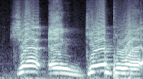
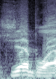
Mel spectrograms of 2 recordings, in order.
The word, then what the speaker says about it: Gibl: And Gibl almost said Giblet. I don't know why I'm mispronouncing it. So Gibl, oh my god, I almost said Gibblet again.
